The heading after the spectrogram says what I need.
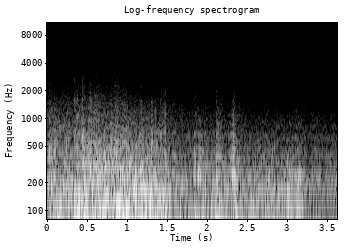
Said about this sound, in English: a crackle of lightning splits the sky and we begin to hear what sounds like a reverberating quake across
